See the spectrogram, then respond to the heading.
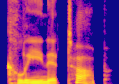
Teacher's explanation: The N in clean moves to the I in it.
